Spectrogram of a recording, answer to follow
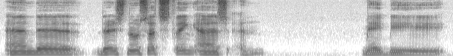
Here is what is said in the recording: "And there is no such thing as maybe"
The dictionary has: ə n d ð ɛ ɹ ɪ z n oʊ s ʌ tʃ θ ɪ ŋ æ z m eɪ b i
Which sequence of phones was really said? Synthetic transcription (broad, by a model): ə n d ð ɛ ɹ ɪ z n oʊ s ʌ tʃ θ ɪ ŋ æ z m eɪ b i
